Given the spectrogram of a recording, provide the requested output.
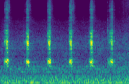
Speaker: the scrolling on this Mouse um you can kind of hear it rattle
